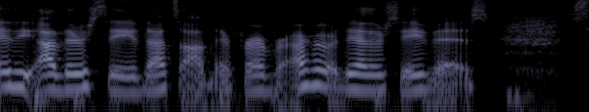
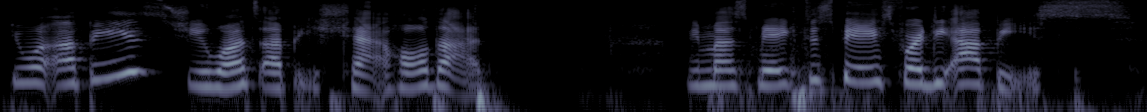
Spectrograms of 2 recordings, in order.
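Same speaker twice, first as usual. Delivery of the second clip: normal talking voice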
